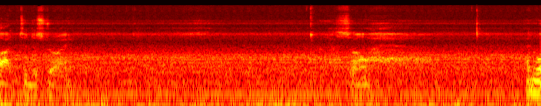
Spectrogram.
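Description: A middle-aged man speaks quietly, close to the microphone.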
